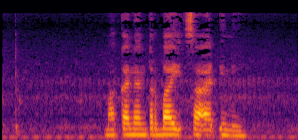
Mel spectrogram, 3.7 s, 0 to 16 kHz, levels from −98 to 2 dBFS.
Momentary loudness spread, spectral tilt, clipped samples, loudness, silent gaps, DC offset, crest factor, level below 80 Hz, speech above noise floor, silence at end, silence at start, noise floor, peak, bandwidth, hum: 15 LU; -6 dB/octave; under 0.1%; -20 LUFS; none; under 0.1%; 20 dB; -50 dBFS; 29 dB; 0.65 s; 0.2 s; -48 dBFS; -2 dBFS; 11.5 kHz; none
